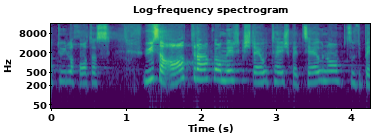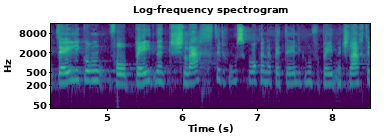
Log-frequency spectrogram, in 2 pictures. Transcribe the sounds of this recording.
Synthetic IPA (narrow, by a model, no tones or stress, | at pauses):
ɑt̪yːɾləχod̥ɑs | ysəʔɑːt̪ɾɑːɡ̥ʋɔmɪːɾkʃtɛlthɛɪʃpɛt͡sjɛlnɔt͡sʊd̥əɾb̥etɛɪliɡʊŋfɔb̥ɛɪdnəkʃlæχtəɾuskʋɔɡ̥ənəb̥ɛtɛɪliɡʊŋfɔb̥ɛɪdnəkʃlæχt̪əɾ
